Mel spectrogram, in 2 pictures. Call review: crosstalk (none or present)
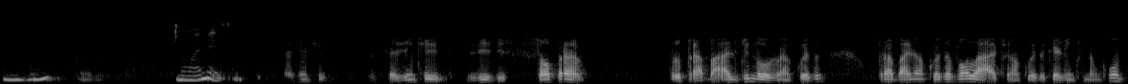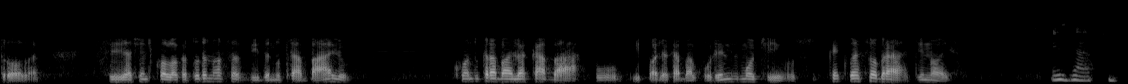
none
